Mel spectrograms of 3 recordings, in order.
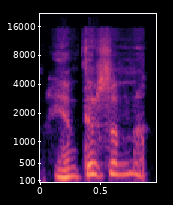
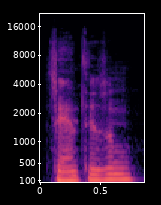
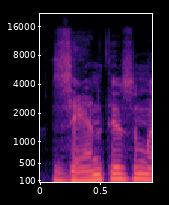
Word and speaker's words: xanthism: Antheism. Zanthism. An say it again. Xanthism.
